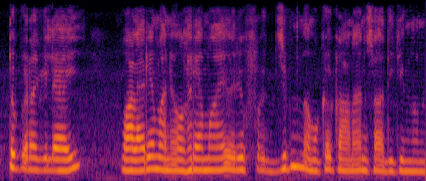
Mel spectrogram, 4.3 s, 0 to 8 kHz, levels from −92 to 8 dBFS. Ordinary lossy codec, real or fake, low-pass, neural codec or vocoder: none; fake; none; codec, 16 kHz, 8 kbps, FunCodec, trained on Chinese and English, 25 frames a second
